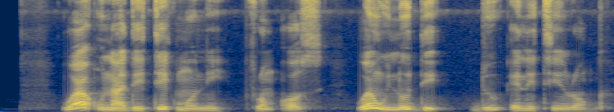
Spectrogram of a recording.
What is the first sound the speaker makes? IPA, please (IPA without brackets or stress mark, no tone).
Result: w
